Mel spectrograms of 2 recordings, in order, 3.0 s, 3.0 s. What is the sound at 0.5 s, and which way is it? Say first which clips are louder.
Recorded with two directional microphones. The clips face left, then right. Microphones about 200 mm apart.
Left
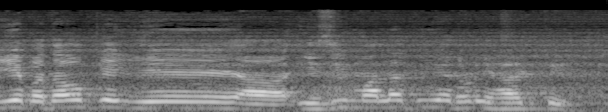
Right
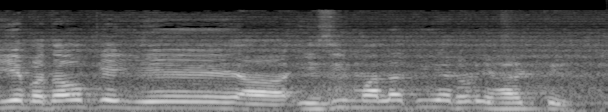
Speech: right 1 dB; 25° left (ahead or behind).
